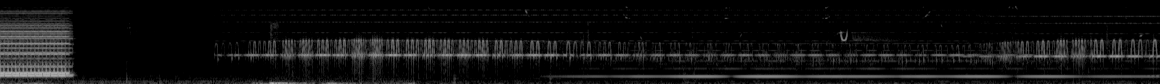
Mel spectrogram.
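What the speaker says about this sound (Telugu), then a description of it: "ఫోన్ వస్తుంది" A telephone rings in a steady electronic warble that repeats for several seconds, close and clear and alone, after a short burst of sound at the start.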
